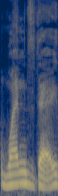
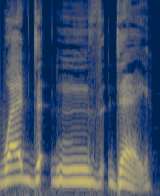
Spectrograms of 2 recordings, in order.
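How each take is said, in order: First: It is said the usual, shortened way. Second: Every letter is sounded out as spelled. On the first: This is how the word is normally said. The speaker calls it wrong. "not Wednesday" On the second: This is how the word ought to sound. The speaker calls it right. "it should be called Wednesday"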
